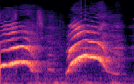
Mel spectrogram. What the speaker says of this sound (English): if you hear screaming or kids rush in here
